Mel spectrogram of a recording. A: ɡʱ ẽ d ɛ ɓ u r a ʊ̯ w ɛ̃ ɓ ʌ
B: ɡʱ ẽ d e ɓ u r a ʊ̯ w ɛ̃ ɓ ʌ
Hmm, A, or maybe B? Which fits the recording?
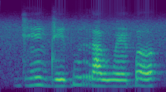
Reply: B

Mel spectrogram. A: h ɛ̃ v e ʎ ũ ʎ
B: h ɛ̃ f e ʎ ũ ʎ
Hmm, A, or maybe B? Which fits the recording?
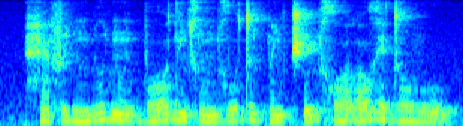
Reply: B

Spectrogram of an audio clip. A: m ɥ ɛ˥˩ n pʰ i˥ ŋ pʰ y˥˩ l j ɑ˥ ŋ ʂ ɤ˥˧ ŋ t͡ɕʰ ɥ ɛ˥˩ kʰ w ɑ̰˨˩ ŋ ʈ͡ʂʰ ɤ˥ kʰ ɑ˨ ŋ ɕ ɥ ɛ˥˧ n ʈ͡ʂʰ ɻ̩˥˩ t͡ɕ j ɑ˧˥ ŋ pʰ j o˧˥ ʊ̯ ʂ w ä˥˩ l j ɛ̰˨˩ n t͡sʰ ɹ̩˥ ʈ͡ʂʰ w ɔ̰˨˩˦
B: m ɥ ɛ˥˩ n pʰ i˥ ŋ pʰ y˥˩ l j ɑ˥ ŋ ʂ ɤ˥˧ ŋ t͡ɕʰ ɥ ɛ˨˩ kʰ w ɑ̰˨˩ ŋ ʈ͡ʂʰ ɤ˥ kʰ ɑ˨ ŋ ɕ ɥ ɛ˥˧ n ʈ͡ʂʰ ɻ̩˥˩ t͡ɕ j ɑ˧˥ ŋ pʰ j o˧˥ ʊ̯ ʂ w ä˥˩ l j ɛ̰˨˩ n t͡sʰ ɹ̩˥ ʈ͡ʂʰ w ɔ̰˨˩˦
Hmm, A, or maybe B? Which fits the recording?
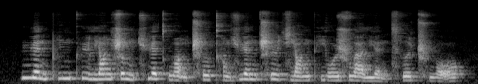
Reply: A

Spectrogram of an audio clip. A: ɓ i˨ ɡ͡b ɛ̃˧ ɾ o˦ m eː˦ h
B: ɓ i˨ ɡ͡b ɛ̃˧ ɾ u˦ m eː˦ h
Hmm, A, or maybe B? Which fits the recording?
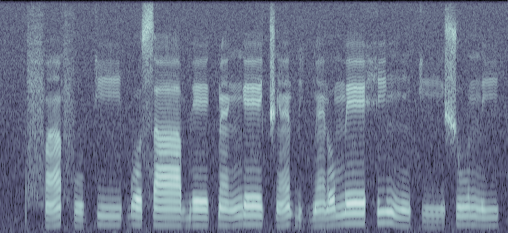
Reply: A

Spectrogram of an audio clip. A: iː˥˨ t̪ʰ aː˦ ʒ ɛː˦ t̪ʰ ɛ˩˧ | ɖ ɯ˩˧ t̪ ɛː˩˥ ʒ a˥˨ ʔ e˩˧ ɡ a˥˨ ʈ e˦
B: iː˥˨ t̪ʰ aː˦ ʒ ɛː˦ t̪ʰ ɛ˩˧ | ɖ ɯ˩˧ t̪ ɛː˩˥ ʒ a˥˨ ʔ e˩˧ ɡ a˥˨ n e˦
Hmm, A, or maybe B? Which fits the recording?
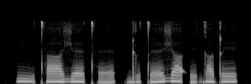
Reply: A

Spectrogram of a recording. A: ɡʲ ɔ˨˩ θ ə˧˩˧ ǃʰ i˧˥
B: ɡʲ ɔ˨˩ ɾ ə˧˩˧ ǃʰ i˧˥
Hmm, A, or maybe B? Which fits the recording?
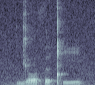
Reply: A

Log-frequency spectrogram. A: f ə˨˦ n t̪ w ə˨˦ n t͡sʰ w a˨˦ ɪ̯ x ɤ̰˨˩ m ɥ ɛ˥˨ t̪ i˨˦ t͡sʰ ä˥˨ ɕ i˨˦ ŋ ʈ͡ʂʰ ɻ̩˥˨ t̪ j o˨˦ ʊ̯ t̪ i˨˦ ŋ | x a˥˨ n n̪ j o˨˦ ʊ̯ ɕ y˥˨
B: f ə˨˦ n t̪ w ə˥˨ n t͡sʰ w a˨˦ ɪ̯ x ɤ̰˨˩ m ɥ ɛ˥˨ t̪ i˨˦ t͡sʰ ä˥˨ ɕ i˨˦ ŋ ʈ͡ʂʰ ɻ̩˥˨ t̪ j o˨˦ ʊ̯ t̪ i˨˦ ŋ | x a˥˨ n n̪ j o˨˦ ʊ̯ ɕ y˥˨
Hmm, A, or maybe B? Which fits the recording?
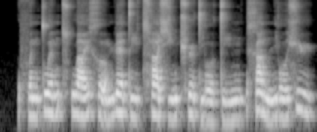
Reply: A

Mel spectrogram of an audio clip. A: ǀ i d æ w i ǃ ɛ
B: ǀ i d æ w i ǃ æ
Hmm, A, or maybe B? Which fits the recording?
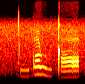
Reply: B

